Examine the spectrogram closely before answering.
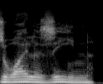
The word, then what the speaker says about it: xylazine: Xylazine, pronounced Zylazine, though most people in Kensington simply call it Tran, began appearing in Philadelphia's drug supply around 2019.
